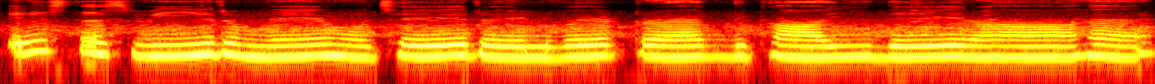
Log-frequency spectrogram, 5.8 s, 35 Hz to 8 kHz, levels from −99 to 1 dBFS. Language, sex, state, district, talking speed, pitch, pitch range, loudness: Hindi, female, Madhya Pradesh, Katni, 105 wpm, 210 Hz, 205-225 Hz, -14 LUFS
